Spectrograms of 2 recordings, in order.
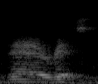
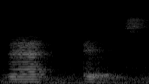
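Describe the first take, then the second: First: An R sound links the two words. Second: A glottal stop separates the two words. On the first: "we add an R in between" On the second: "you need to uh, put a, a, a glottal stop in between"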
